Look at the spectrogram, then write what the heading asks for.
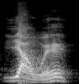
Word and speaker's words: Yahweh: Pero ang pronounce po doon ay talagang Yahwe.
